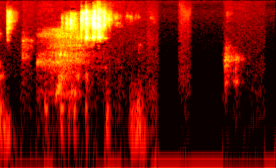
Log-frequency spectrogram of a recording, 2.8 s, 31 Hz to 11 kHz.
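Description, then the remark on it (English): A short clatter of three polyhedral dice, a D10, a D12 and a D6, tumbling across a hard surface, a rapid burst of bright clicks that fades within about a second, followed by a faint single click. “So that's a D10. D12. And then, since we're in the green, a D6.”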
